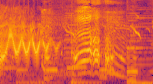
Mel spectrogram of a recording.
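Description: Bouncy background music with cartoon sound effects: a wobbling, springy boing-like whistle in the first second, then quick sliding whistles about halfway through.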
